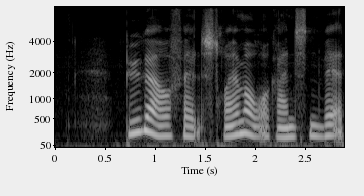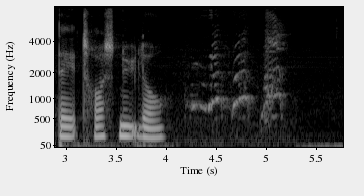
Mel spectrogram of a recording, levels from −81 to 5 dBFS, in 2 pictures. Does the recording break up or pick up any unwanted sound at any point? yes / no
yes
